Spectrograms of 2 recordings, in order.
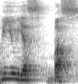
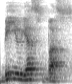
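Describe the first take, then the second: The two takes are said the same way.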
